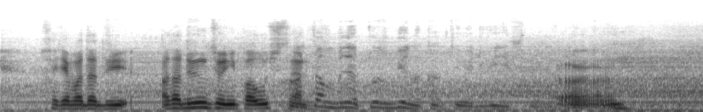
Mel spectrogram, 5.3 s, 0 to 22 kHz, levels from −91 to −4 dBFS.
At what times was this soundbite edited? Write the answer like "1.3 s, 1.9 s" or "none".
none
